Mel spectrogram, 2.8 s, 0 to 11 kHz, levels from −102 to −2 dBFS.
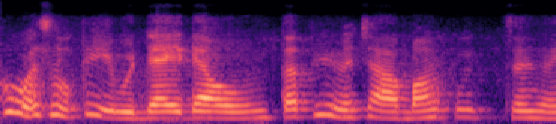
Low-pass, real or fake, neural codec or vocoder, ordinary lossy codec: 7.2 kHz; fake; codec, 16 kHz, 1 kbps, X-Codec, HuBERT features, trained on general audio; Opus, 32 kbps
